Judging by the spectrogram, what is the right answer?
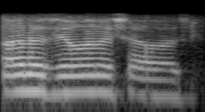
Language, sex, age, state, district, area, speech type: Kashmiri, male, 18-30, Jammu and Kashmir, Bandipora, rural, conversation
